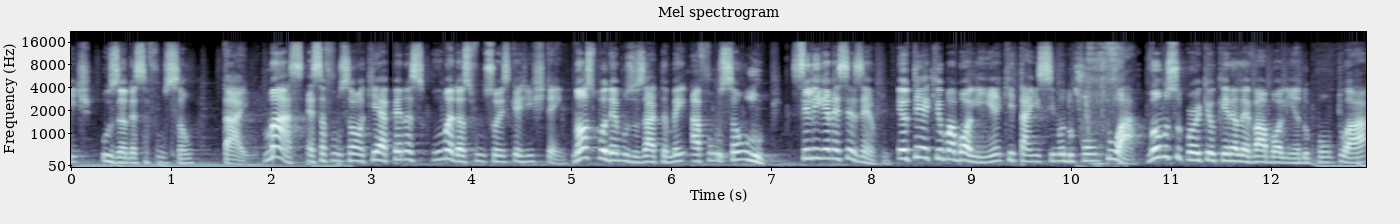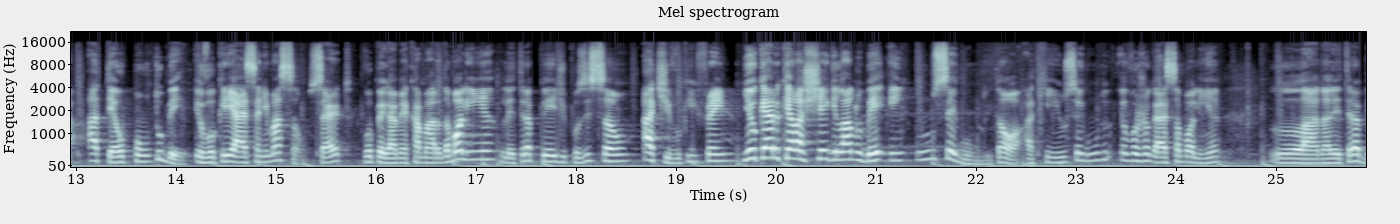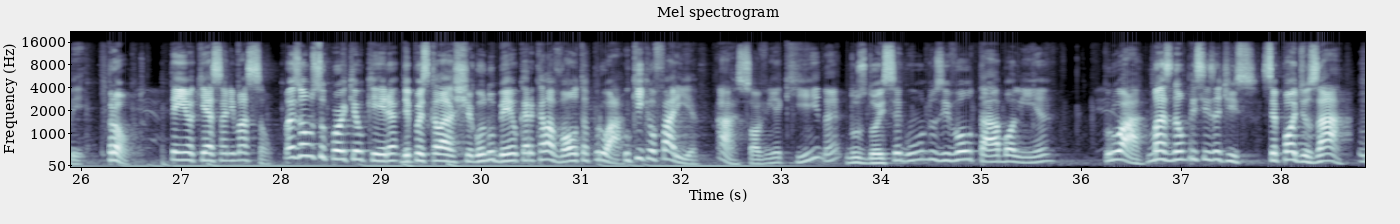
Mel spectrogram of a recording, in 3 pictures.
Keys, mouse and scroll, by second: 16.9 p, 27.3 space, 37.9 ctrl+z, 38.6 ctrl+z.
